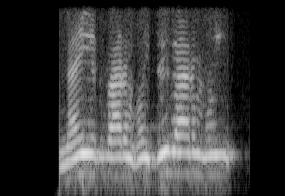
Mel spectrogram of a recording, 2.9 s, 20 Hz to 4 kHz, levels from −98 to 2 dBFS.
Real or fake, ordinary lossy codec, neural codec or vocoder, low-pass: real; none; none; 3.6 kHz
